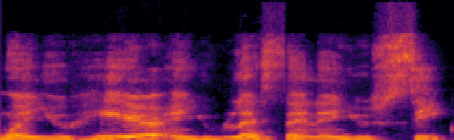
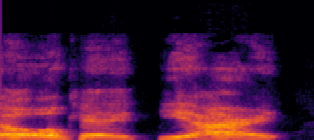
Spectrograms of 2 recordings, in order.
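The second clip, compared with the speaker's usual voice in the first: sarcastic, mocking tone, lower pitch; 3 semitones lower, 3 dB louder than usual. Giving an example of what someone in sarcasm mode says, sarcastic. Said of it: "you being sarcastic".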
